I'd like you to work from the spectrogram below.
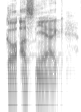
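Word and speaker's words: Kolašinac: Kostyanek. I can't still say his name. Yeah, Kolasinac.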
